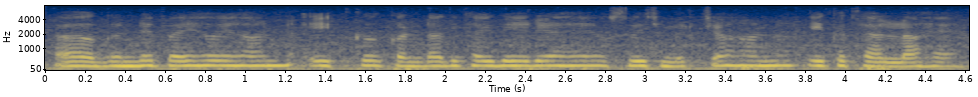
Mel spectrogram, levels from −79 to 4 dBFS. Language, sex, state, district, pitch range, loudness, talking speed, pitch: Punjabi, female, Punjab, Fazilka, 210-220 Hz, -13 LUFS, 235 wpm, 220 Hz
